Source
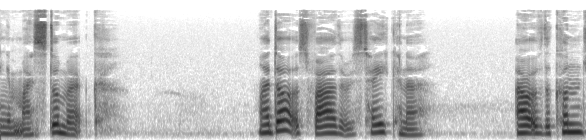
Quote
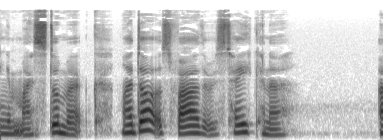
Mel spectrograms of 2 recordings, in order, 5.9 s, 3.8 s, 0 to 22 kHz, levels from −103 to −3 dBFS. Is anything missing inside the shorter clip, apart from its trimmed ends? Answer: yes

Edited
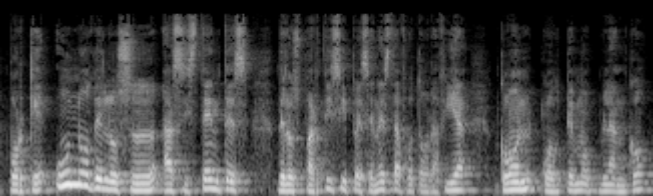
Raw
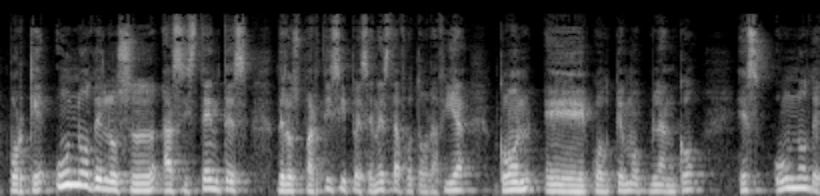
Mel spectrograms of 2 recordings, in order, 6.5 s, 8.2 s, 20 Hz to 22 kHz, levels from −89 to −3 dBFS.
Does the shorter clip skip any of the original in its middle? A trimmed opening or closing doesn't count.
yes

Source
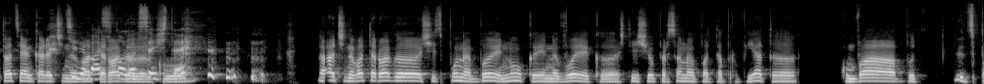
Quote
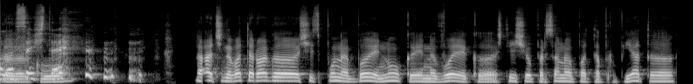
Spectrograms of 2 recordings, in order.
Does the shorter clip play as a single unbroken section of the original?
yes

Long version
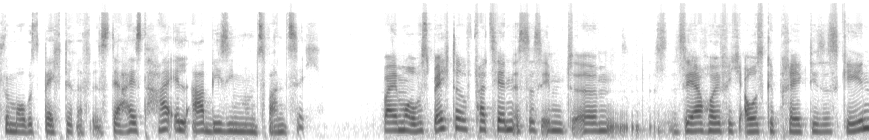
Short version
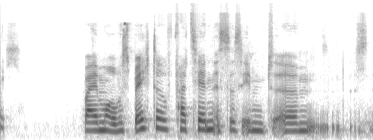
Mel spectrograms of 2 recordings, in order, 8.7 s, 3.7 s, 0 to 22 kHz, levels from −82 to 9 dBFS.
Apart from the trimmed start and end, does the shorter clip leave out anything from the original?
no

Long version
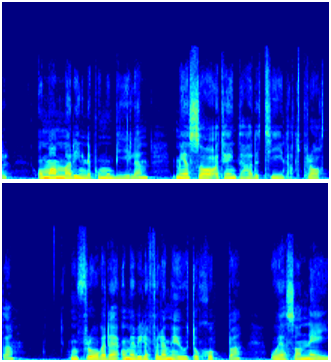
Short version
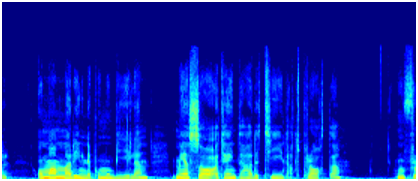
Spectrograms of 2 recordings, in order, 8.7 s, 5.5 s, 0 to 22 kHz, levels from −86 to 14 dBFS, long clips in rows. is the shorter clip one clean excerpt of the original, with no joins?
yes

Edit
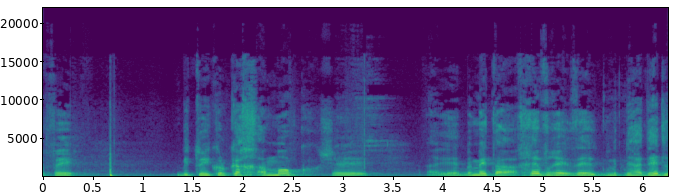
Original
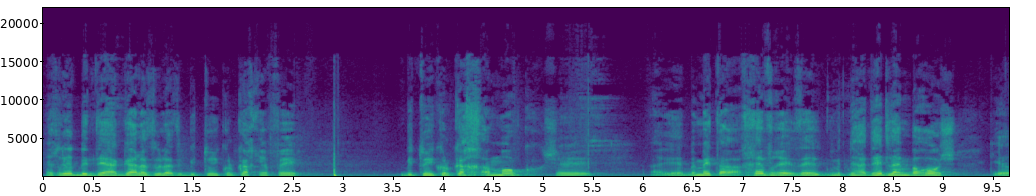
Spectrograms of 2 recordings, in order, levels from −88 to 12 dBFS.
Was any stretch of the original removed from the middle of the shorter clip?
no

